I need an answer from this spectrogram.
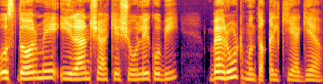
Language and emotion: Urdu, neutral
